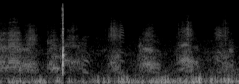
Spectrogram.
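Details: Feeding greater flamingos on a lagoon in southern France, flock calling: repeated nasal, goose-like honks about every half second, harsh and croaking, against steady wind rumble.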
